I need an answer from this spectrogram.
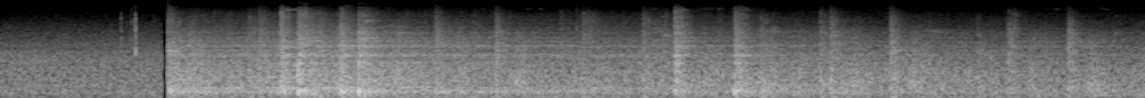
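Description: Electric commuter train passing close by, its wheels clattering over rail joints in a run of sharp clicks. It comes in suddenly about a second in, is loudest soon after, and slowly eases off.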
